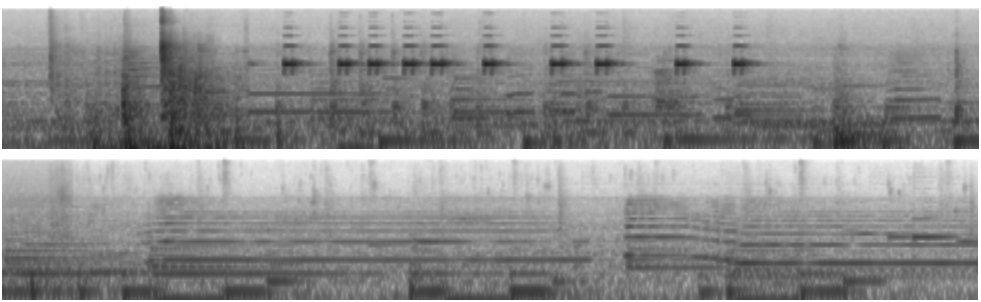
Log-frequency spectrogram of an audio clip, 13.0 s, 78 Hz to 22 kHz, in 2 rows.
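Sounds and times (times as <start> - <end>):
oven door shutting: 0.2 - 6.0
control panel beeps: 1.8 - 5.1.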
